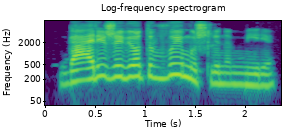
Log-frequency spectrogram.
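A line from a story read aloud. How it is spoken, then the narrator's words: Sigh. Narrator (Russian): вздохнул господин Холдсворт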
